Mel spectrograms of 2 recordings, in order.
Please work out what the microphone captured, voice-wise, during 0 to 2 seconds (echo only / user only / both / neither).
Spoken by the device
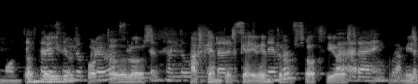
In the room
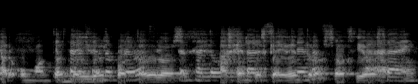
echo only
